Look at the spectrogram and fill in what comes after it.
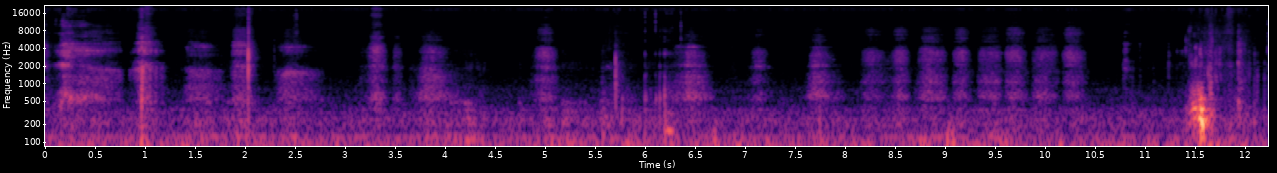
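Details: Gasping before a stifled chhinkni sneeze: repeated sharp, catching breaths build over several seconds, then end in a muffled, suppressed sneeze.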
